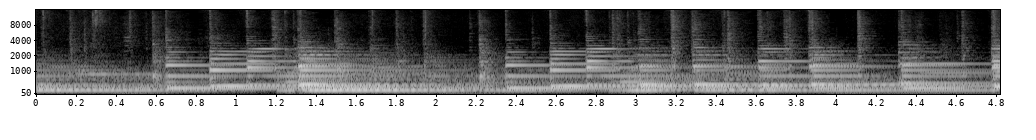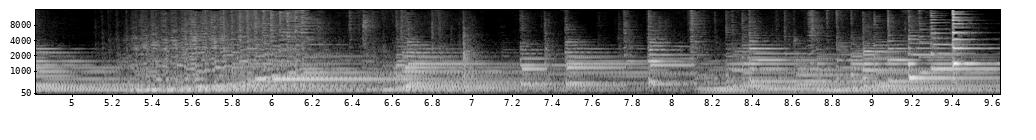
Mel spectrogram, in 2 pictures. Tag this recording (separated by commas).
Pizzicato, playing harp, Harp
